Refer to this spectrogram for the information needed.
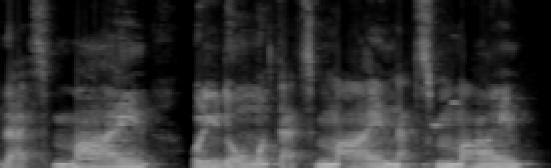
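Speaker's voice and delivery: mild, held-back, half-screamed outburst. Recapping a wrestling show, acting out Asuka coming out, imitating her screaming. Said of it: "She's screaming".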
